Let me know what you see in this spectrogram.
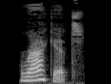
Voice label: "racket", english

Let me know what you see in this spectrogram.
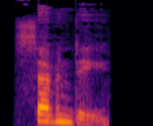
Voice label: "seventy", spelling

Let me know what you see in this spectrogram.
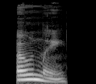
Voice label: "only", voice, spelling

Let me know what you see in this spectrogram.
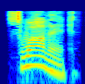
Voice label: "swallet", English word

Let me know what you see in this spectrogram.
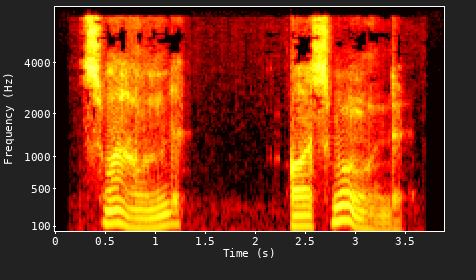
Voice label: "swound", English word

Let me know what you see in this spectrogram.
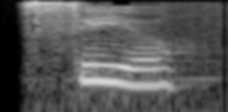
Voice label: "cele", English

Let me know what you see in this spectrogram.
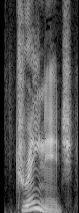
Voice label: "drainage", spelling

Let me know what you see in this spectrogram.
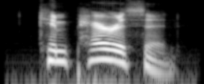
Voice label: "comparison", english

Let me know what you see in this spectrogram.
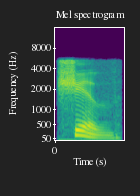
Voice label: "sheave", words

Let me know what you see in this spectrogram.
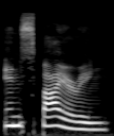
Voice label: "inspiring", voice spelling

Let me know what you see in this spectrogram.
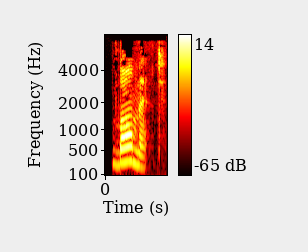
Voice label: "volmet", English

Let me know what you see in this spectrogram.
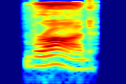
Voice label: "broad", spelling

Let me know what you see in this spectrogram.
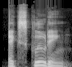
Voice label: "excluding", voice, english

